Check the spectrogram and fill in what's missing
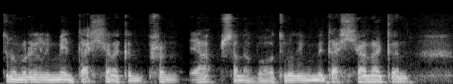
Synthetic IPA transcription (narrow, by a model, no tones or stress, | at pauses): d̥nʊmriːlˠimɪndaɬanaɡənpʰr̥ənɨapʰsanəvɔd̥nɔðimmɪndaɬanaɡən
